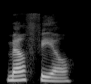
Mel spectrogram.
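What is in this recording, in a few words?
"humor", British; mouthfeel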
